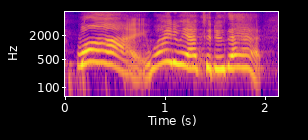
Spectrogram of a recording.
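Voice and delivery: high mock whine; whiny soldiers. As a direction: question the order like whining troops. Soldiers questioning a general.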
